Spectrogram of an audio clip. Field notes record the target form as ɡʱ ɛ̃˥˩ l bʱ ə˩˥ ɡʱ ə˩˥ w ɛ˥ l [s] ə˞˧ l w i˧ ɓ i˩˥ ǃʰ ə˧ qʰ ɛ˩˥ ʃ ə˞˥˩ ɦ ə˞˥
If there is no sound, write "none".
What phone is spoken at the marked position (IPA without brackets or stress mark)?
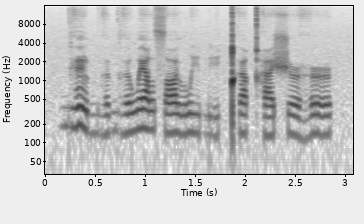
sˤ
